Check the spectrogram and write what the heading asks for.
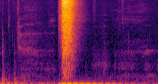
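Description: A single sharp puff of breath blown by mouth about a second in, short and loud, then fading: air blown into a rinsed keyboard keycap to knock out the water trapped inside. A few light clicks of handling come just before it.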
